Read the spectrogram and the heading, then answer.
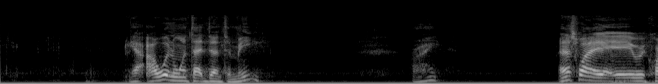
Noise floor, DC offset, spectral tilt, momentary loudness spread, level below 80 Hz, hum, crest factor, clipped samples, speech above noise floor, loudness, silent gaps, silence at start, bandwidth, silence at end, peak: -61 dBFS; 3%; -4.5 dB/octave; 20 LU; -60 dBFS; none; 20 dB; under 0.1%; 34 dB; -27 LUFS; none; 0.85 s; 10.5 kHz; 0 s; -10 dBFS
